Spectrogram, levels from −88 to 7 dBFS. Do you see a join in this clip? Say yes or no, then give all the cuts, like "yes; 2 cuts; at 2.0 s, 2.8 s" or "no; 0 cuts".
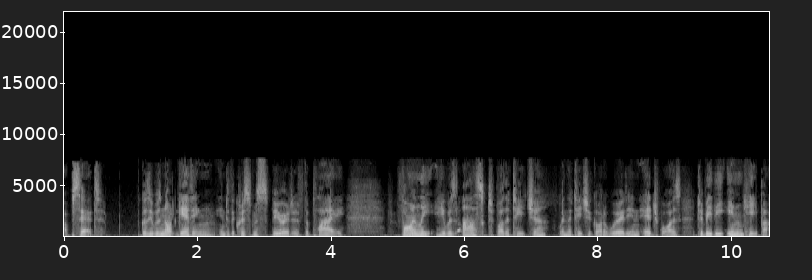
yes; 1 cut; at 7.3 s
